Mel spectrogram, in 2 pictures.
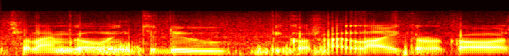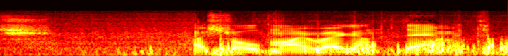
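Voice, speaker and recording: Speaking at a moderate pace with a Dutch accent, the voice comes through noticeable background noise. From Netherlands. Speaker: car enthusiast. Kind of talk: casual walkaround video. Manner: halting.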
